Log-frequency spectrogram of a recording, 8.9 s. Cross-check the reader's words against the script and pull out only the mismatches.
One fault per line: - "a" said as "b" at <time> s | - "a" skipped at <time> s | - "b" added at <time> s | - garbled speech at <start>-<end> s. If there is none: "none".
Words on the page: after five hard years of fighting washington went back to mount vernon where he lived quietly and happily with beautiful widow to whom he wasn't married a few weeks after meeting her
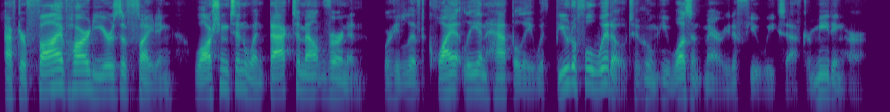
none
